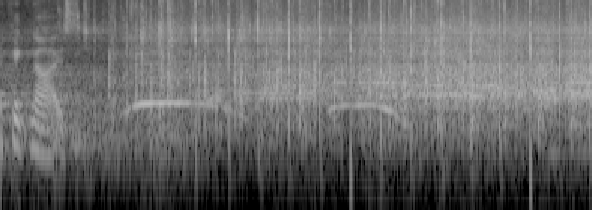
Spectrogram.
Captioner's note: audience applauding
